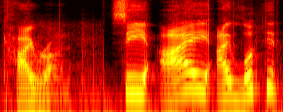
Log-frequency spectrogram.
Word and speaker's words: Chiron: people fighting over sheeran or sharon it's actually pronounced chiron see i i looked it up and the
